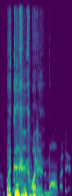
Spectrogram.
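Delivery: fast hushed whisper; quick whisper. Real, not acted. Telling viewers about his mother in a fast whisper. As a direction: rush it out under your breath. Continuing the secret story.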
